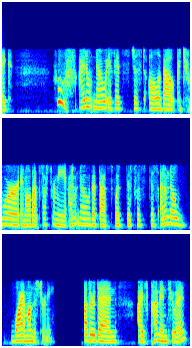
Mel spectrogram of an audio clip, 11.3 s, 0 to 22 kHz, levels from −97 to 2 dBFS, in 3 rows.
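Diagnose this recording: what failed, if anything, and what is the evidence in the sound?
Nothing stood out on listening to this speech; no stage of the chain shows a failure that can be heard.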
